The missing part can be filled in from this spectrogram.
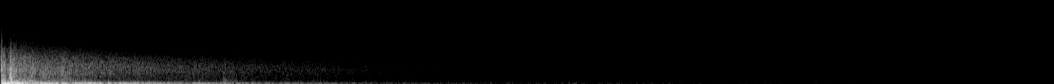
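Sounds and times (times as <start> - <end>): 
distant C4 explosion: 0.0 - 3.5.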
